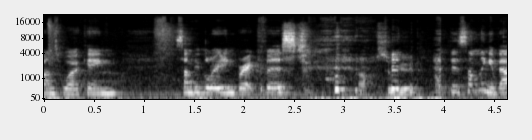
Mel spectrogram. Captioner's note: laughs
